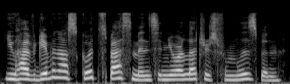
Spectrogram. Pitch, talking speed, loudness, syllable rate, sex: 240 Hz, 230 wpm, -17 LUFS, 5.7 syllables/s, female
